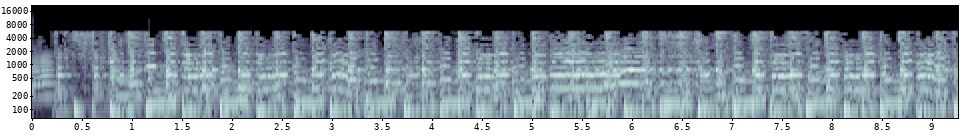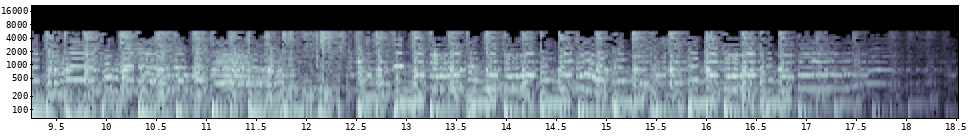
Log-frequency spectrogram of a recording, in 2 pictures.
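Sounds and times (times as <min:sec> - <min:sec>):
instrumental Israeli dance music: 0:00.2 - 0:18.4.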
